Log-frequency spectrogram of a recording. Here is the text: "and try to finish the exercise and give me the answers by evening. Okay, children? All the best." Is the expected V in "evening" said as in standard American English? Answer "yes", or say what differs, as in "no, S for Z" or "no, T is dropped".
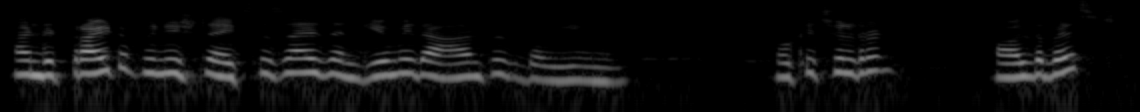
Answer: yes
